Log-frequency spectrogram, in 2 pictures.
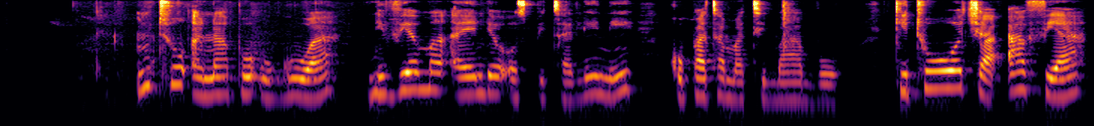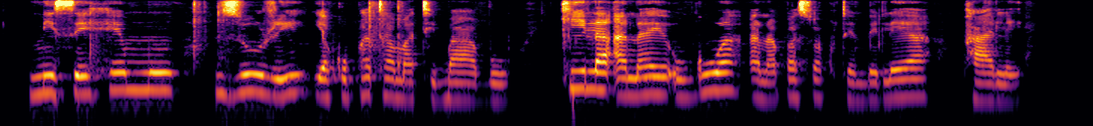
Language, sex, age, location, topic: Swahili, female, 25-35, Wajir, health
